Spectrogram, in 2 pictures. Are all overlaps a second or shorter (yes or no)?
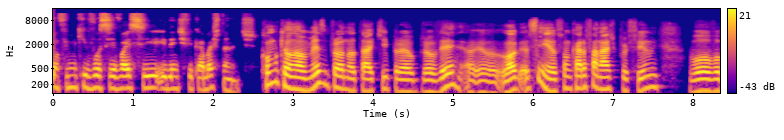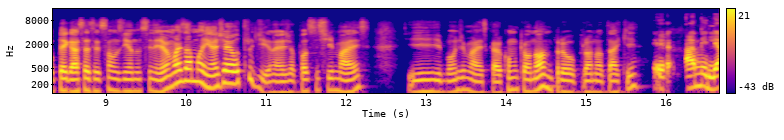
yes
